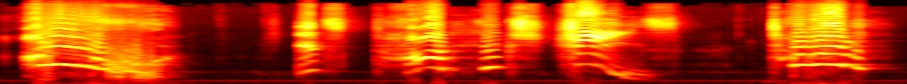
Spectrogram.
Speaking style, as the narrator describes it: She was pretty much shrieking by that point

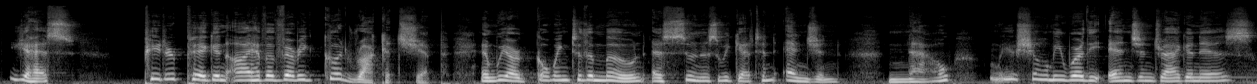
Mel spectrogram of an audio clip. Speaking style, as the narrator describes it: It hurt Molasses Pig's feelings, so he shouted back

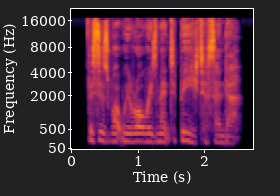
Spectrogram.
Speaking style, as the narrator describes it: Willia said

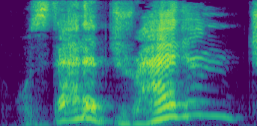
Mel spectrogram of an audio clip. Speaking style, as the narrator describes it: Charlie whispers

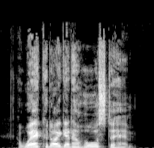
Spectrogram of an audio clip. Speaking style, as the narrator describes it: cried Alan, with the same appearance of fury

